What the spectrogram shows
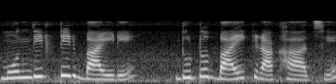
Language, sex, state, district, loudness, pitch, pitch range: Bengali, female, West Bengal, North 24 Parganas, -14 LUFS, 285 Hz, 230-345 Hz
